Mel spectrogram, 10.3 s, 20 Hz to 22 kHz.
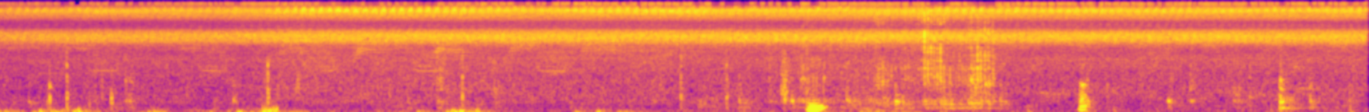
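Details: Many large brown cicadas on Cheonmasan on 23 August 2025 give an unbroken, high, sizzling drone like oil frying, holding level throughout, while a man collecting them speaks quietly now and then.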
